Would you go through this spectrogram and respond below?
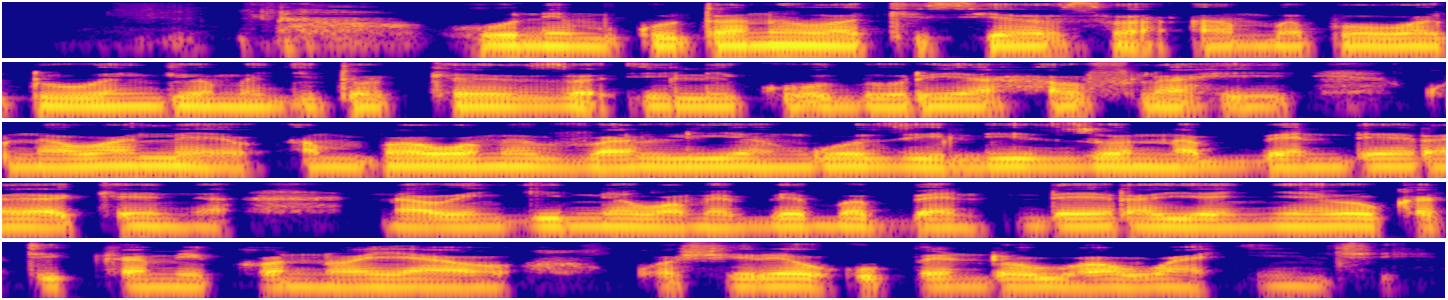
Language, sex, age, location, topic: Swahili, male, 18-24, Kisumu, government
